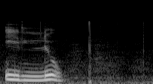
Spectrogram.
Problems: none marked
